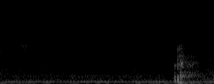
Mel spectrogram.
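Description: Near silence with a low steady hum, broken by one short sharp knock near the end.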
